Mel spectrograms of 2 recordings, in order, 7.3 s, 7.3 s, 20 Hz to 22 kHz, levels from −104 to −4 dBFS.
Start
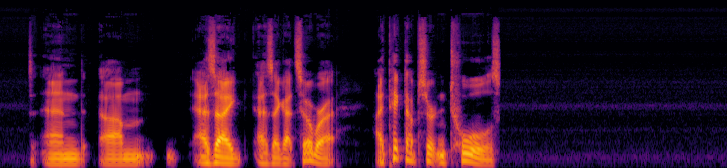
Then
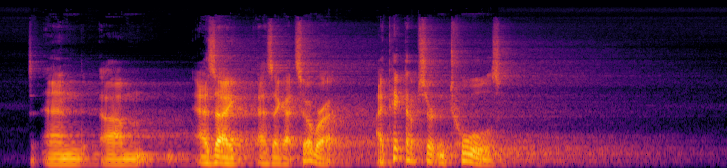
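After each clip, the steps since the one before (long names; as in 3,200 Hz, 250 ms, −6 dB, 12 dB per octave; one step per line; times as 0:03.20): coupled-rooms reverb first 0.6 s, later 4.6 s, from −17 dB, DRR 6.5 dB
level +2.5 dB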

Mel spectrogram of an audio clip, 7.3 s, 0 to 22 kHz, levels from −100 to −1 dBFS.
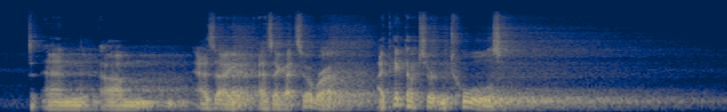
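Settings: parametric band 310 Hz +12 dB 1.1 octaves
reversed playback
downward compressor 8 to 1, threshold −22 dBFS, peak gain reduction 16.5 dB
reversed playback
level −6.5 dB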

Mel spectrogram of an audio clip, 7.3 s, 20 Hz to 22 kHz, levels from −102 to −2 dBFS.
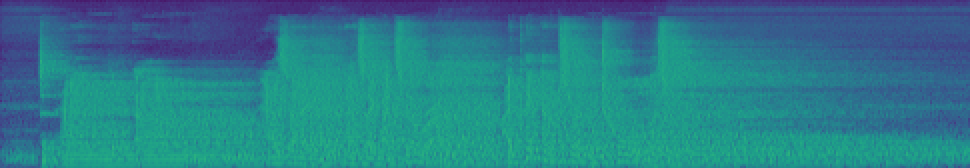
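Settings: reverb whose tail is shaped and stops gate 230 ms falling, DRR 1.5 dB
every bin compressed towards the loudest bin 10 to 1
level +3.5 dB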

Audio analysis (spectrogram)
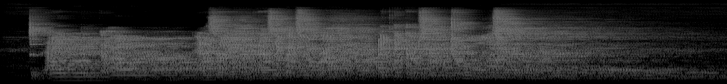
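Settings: high-pass filter 1,100 Hz 12 dB per octave
on a send: flutter between parallel walls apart 4.8 metres, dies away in 0.49 s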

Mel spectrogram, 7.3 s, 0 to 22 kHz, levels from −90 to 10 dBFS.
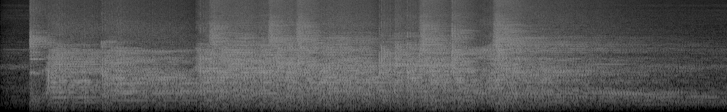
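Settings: each half-wave held at its own peak
high-pass filter 560 Hz 6 dB per octave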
